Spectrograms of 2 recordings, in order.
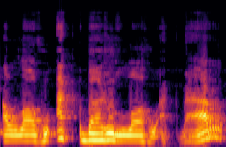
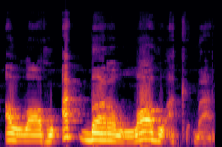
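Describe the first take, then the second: First: The r of Akbar takes an u vowel. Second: The r of Akbar takes an a vowel. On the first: "dibaca dommah" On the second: "dibaca fathah"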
